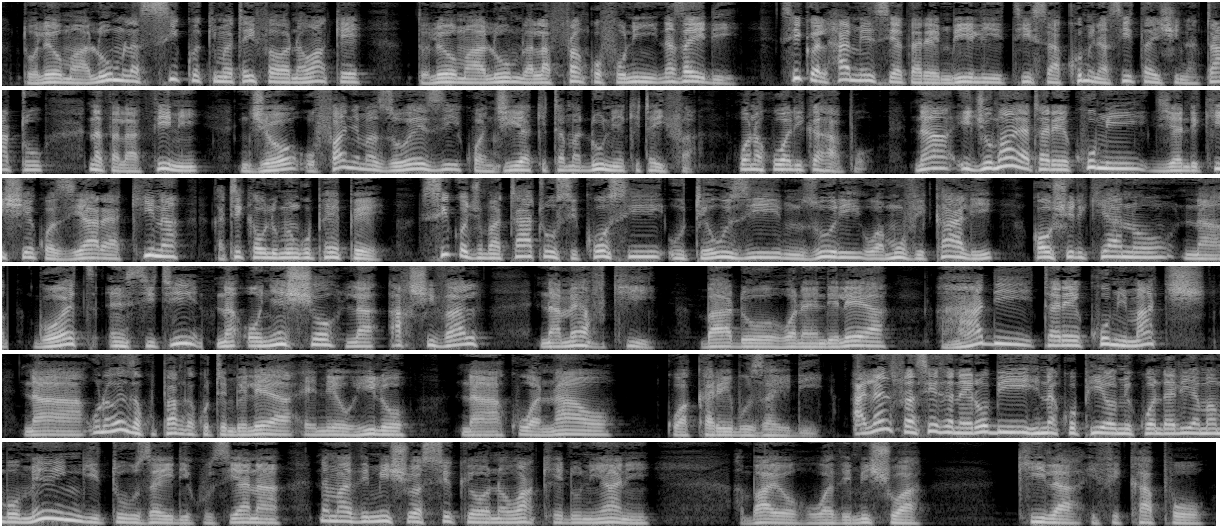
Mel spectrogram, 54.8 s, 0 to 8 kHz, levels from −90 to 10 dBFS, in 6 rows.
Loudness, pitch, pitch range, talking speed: -17 LUFS, 145 Hz, 125-175 Hz, 115 wpm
